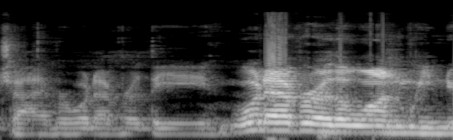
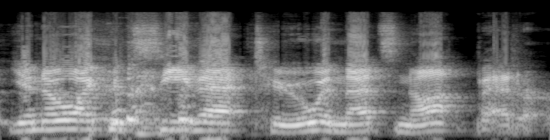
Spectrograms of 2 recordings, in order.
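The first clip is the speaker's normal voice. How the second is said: laughing; 4 semitones higher, 8 dB louder than usual. Real, not acted. Laughing after the reveal.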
